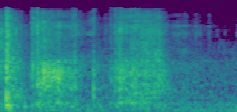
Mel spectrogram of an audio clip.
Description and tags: Skateboard Pop Shove-It Revert II
These field-recordings were captured for a radioplay. You can hear various moves (where possible described in german in the filename). The files are recorded in M/S-Stereophony, so you have the M-Signal on the left channel, the Side-Information on the right.
sports, m-s-stereophony, skateboard, field-recording, wheels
